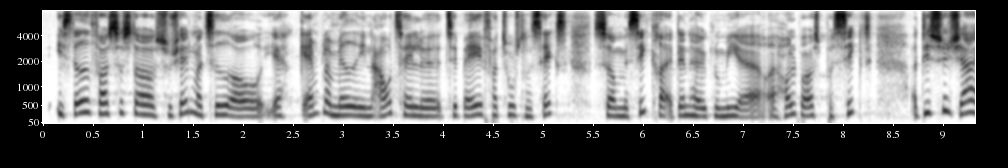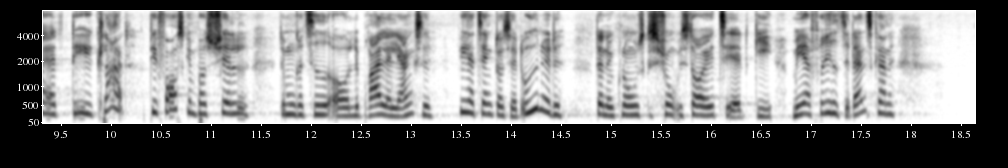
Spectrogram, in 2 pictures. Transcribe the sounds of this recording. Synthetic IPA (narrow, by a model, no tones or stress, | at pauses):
isd̥eð̞ð̩ˠfɒ̽sɒ̽sd̥ɒ̰ːso̝ɕɛ̰ːlmt͡sʰið̞ˠɒ̽jæɡ̥æmb̥lɐmeð̞ˠe̝nɑ̈ʊt͡sʰɛːlət͡sʰe̝b̥ɛːɪfʁɑ̈t͡sʰo̝̰ːt͡sʰun̩ˠɐseɡ̥ssɒ̽mse̝ɡ̥ʁɐæd̥enɦæɐøkʰo̝no̝mḭːæɐhɒ̽lb̥ɑɒ̽spʰɒ̽se̝ɡ̥d̥ʔɒ̽d̥e̝synsjɑ̈ɪæd̥e̝ækʰlɑ̈ːd̥d̥e̝fɒːsɡ̥ənpʰɒ̽so̝̥ɕɛ̰ːld̥e̝mo̝kʰʁɑ̈t͡sʰḭðˠɒ̽lib̥əʁɑ̰̈ːlæliɑ̈ŋsə | ʋihɑ̈t͡sʰeŋɡ̚d̥ɒ̽sæduð̞ˠnøɾ̥əd̥enøkʰo̝no̰ːmisɡ̥əse̥ɕo̝̰ːnʋisd̥ɒ̰ːit͡sʰe̝læd̥ɡ̥ḭːme̝ːɐfʁiheð̰ˠt͡sʰed̥ænsɡ̥ɐnə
